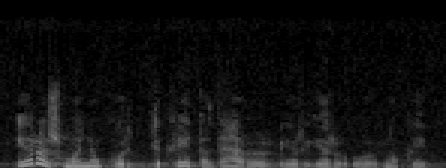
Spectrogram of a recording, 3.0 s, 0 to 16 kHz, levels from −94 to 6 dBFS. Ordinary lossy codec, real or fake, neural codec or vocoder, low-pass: AAC, 48 kbps; fake; vocoder, 48 kHz, 128 mel bands, Vocos; 14.4 kHz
